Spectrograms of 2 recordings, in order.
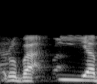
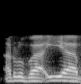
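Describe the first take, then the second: First: The y sound is doubled and held longer. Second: The y sound is short and single. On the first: The speaker calls it wrong. "bukan tasdid" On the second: The speaker calls it right. "Ya-nya di baca ringan"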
